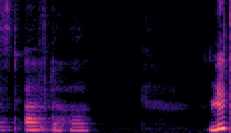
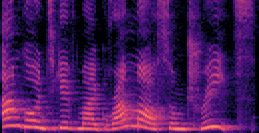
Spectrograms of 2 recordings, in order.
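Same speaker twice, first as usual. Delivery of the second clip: put-on high, light child's voice; a sweet little girl answering; 6 semitones higher than usual. Girl tells the wolf her plan, high and innocent.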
